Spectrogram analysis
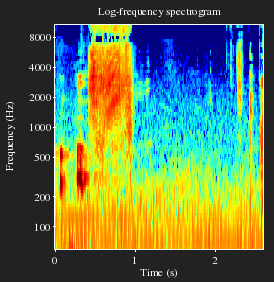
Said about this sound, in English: You just undo your zipper? No. What was that? Just a drink of the whiskey. Sounded like a zipper.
